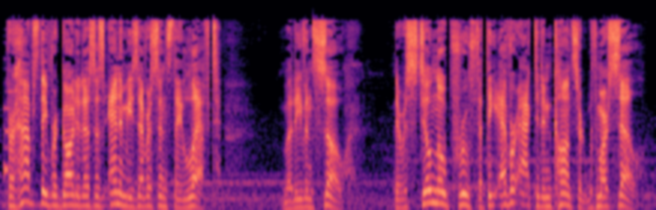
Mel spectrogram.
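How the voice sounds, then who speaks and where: A man's voice: a little high, normal speed, sharp tone. A man playing a loyal, dutiful henchman in a video game, speaking earnestly and formally. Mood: serious. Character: loyal, dutiful male henchman reporting to boss. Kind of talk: scripted game dialogue acting.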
